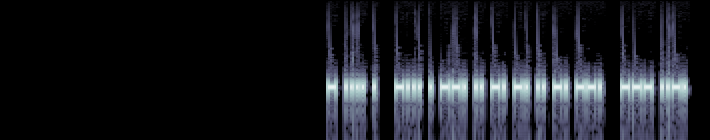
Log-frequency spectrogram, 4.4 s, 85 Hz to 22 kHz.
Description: Morse code, heard as a keyed tone, about 66 wpm, 700 Hz. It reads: THE BEGINNING OF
